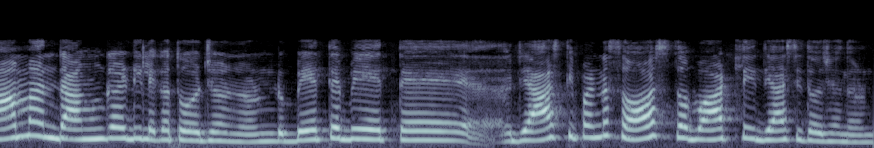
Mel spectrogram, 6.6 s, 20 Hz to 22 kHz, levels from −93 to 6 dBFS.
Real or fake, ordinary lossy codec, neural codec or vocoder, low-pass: fake; none; codec, 16 kHz, 16 kbps, FunCodec, trained on Chinese and English, 50 frames a second; 7.2 kHz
